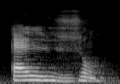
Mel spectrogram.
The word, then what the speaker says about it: elles ont: So this one also will have the liaison, which means that you will pronounce elles ont, elles ont.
